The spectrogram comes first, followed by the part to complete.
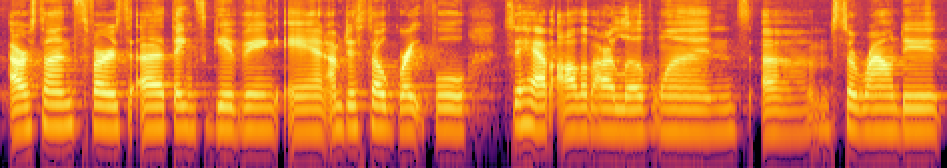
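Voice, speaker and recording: A woman's voice: lowish voice, a bit bright. A young woman, hosting a podcast and talking casually and earnestly, with many fillers. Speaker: podcast host. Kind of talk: casual personal talk.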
